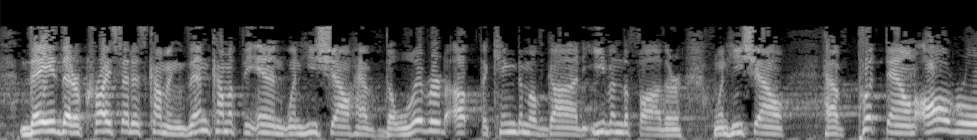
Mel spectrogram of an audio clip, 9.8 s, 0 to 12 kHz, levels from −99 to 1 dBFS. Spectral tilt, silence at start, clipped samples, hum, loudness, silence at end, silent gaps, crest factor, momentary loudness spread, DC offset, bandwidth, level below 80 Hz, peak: -6 dB/octave; 0 s; under 0.1%; none; -22 LUFS; 0 s; none; 16 dB; 8 LU; under 0.1%; 6.4 kHz; -50 dBFS; -6 dBFS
